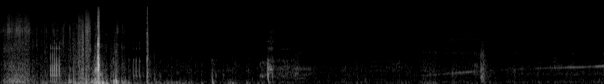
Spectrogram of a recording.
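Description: A golf iron, likely a four iron, striking the ball off the fairway: one sharp, loud click about a second in, followed by a fainter tick. A faint tone rises slowly in pitch near the end.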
